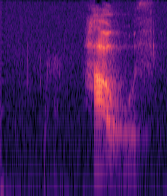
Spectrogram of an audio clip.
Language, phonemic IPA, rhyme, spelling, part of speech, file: Welsh, /hau̯ð/, -au̯ð, hawdd, adjective, Cy-hawdd.ogg
- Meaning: easy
